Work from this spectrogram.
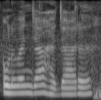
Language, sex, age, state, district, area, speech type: Sindhi, female, 30-45, Gujarat, Surat, urban, spontaneous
